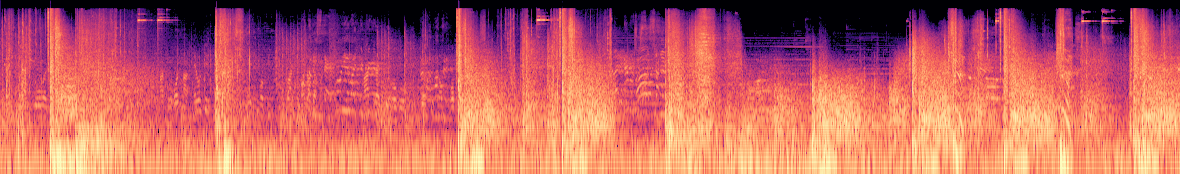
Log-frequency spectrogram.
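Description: A sniper rifle fires single loud shots.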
